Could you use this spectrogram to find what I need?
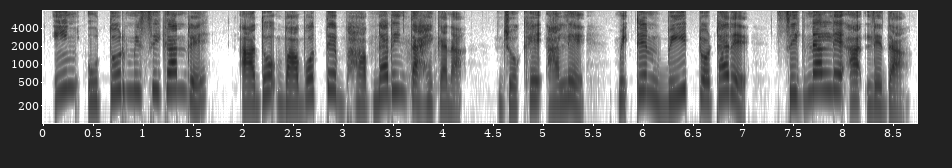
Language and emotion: Santali, fearful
